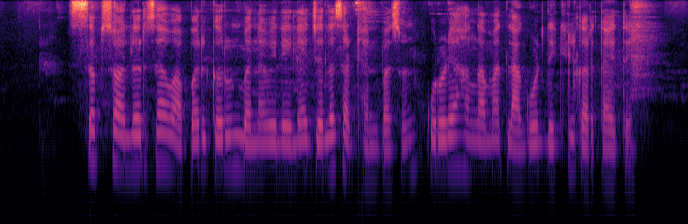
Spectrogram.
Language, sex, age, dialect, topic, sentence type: Marathi, female, 56-60, Standard Marathi, agriculture, statement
